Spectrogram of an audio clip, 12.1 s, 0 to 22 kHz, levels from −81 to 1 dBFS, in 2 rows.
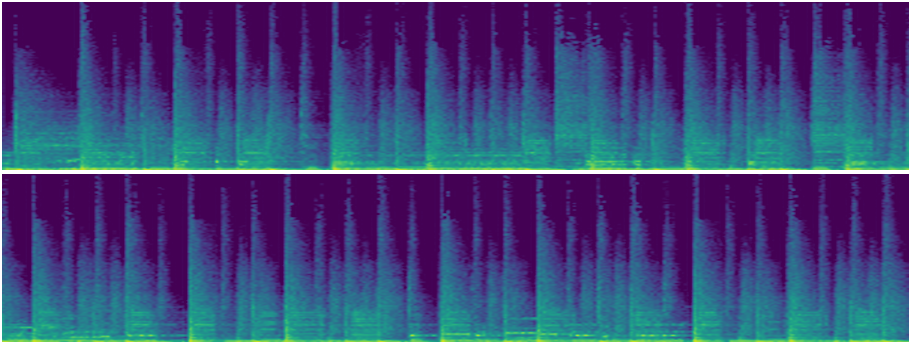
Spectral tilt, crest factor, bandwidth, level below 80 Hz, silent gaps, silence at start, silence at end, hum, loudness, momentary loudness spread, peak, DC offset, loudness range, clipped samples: -6 dB/octave; 14 dB; 16 kHz; -20 dBFS; none; 0 s; 0 s; none; -17 LUFS; 3 LU; -2 dBFS; under 0.1%; 1 LU; under 0.1%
